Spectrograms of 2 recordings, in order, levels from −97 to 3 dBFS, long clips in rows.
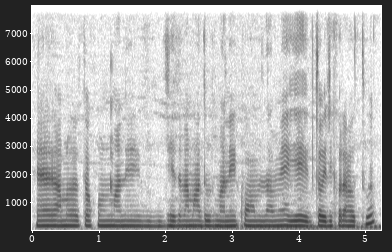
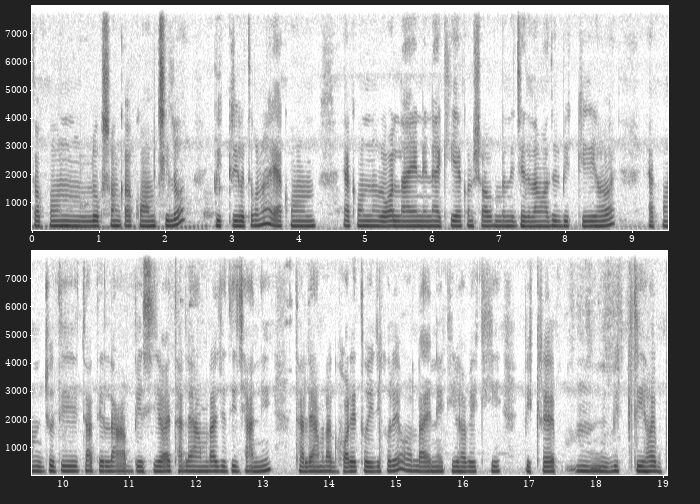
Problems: background sounds at intervals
